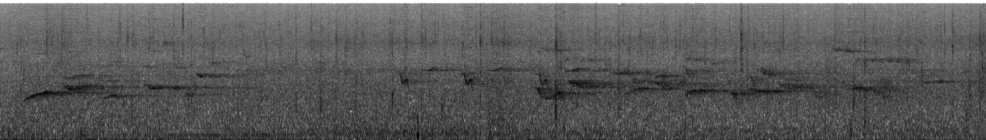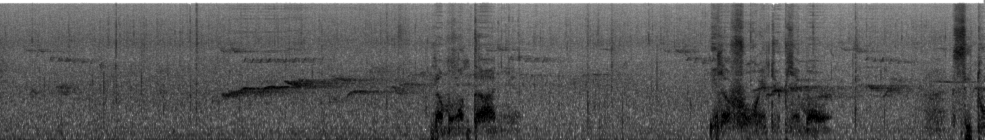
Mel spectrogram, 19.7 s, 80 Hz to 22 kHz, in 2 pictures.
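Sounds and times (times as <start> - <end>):
light rain pattering under trees: 0.0 - 19.7.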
